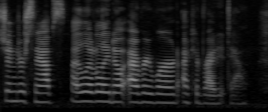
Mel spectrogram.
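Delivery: ordinary talk, nothing marked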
